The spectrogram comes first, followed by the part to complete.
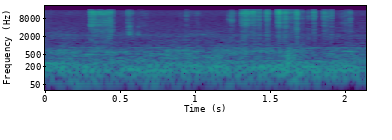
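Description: Scissors cutting through painted paper: a few faint snips in the first half, then quieter.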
